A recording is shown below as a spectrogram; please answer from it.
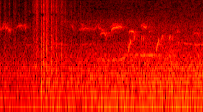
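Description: Small leaf warblers flutter around flowering heather in the mountains, soft wingbeats burst briefly up close before thin, faint high chirps scatter over a steady background hiss.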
